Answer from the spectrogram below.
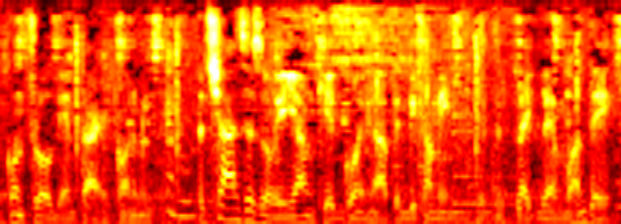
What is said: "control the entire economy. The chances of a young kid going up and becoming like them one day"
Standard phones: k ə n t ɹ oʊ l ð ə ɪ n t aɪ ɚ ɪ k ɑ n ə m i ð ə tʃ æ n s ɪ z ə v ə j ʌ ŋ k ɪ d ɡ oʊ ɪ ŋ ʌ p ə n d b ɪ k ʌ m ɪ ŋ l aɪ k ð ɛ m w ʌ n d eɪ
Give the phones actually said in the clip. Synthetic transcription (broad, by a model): k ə n t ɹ oʊ l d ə n t aɪ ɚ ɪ k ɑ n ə m i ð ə tʃ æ n s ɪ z ə v ə j ʌ ŋ k ɪ d ɡ oʊ ɪ ŋ ʌ p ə n b ɪ k ʌ m ɪ ŋ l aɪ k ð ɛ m w ʌ n d eɪ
